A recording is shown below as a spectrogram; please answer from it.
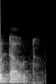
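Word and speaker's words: doubt: A trick रे कौन अच्छी when there is equality no डाउट डाउट जो लिखुंट से डाउट लिखला टाइम रे बी को आप साइलेंट रखिए बुझिपारे।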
